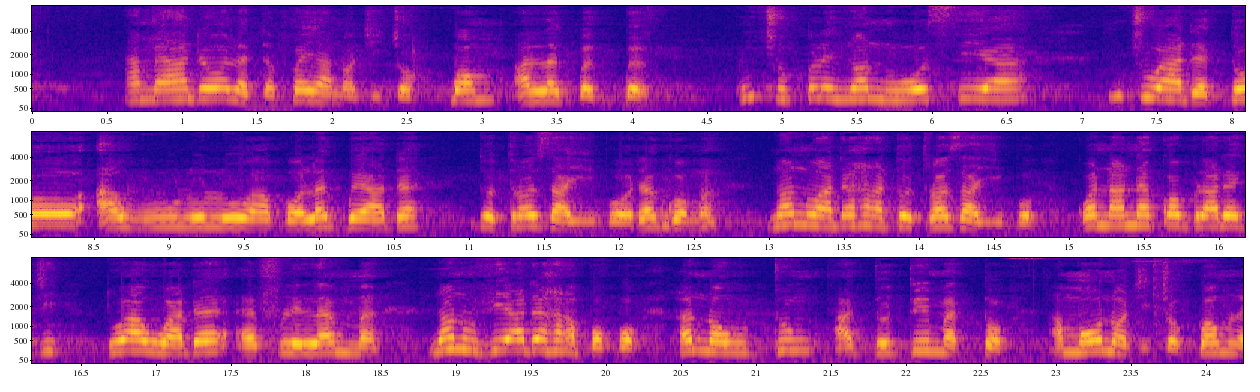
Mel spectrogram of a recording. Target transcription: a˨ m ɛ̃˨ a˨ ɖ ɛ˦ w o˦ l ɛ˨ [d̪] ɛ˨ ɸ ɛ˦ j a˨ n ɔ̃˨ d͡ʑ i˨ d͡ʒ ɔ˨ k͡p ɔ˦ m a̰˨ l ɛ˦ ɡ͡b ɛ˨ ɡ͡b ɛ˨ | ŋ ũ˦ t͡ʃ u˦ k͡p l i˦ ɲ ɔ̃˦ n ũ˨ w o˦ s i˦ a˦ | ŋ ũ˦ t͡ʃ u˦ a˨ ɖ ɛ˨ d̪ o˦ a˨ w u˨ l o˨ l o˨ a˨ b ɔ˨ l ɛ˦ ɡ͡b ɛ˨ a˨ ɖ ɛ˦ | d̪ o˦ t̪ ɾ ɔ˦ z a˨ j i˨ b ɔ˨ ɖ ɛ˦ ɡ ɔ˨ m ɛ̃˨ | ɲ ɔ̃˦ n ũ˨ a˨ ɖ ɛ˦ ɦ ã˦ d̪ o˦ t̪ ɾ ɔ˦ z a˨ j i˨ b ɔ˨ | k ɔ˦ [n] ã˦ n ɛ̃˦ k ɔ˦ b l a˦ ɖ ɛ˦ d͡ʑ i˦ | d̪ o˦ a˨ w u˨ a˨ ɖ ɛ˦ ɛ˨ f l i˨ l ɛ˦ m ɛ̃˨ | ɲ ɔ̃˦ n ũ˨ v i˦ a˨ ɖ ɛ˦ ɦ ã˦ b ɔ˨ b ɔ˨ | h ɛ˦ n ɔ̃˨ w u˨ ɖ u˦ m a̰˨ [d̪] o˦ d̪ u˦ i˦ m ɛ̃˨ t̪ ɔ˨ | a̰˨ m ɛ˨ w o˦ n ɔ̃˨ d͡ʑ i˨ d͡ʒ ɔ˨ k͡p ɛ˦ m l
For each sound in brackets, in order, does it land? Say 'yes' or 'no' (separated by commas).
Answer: no, yes, yes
